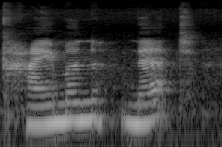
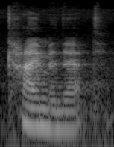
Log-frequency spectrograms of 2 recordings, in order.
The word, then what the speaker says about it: Cheimonette: K, but more precisely, it's more like the CH in Bach, or kind of guttural, like Hebrew.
